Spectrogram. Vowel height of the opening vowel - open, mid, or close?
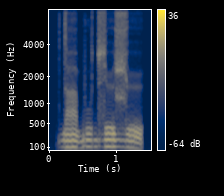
open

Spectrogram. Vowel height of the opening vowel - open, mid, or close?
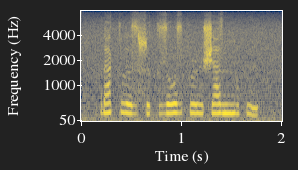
open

